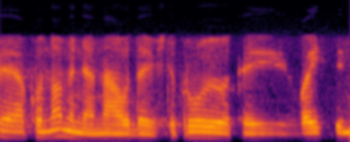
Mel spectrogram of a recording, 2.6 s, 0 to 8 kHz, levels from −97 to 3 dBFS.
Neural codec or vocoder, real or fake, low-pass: none; real; 7.2 kHz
